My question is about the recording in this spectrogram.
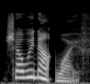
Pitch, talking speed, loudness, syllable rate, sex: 250 Hz, 265 wpm, -16 LUFS, 4.9 syllables/s, female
